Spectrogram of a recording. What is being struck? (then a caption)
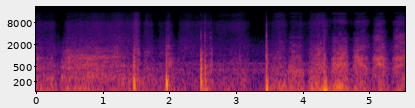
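Cardboard box with plastic window. Fingertips and nails rub and scratch along a small hollow cardboard collectible toy box with a plastic window, held close to a fuzzy mic, giving a soft, low, rasping rub. Six brief dull knocks stand out above the continuous scratching.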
